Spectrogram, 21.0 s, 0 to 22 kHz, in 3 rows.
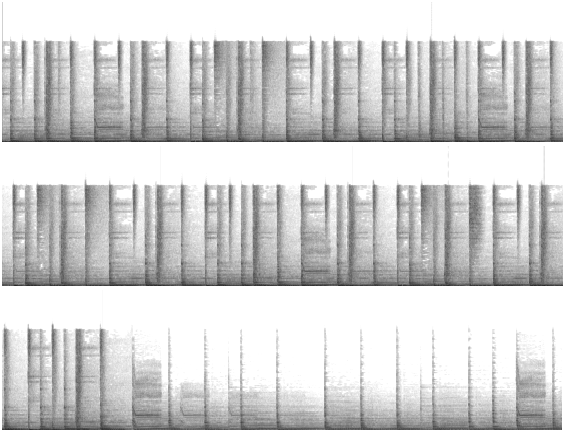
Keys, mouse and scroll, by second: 5.2-5.7 alt+scroll up 1.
